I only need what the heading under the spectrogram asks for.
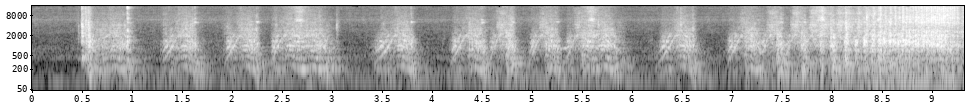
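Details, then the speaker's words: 29-year-old TimberJack 450-C skidder diesel, sitting 8 years, cranked on ether: slow rhythmic cranking at about four compressions a second with a few stronger puffs, nearly catching but not firing yet. "It just got the ether to it. I thought it was going to go. I really did."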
